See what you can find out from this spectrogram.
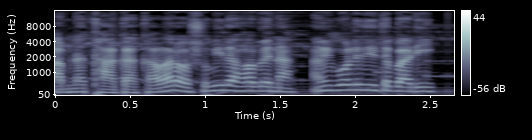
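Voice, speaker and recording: A woman's voice: fairly low pitch, lively intonation, very fast, mellow, soft background music, close to an everyday voice. A woman playing a poor, humble young orphan lad in a cartoon folktale, earnest and deferential.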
